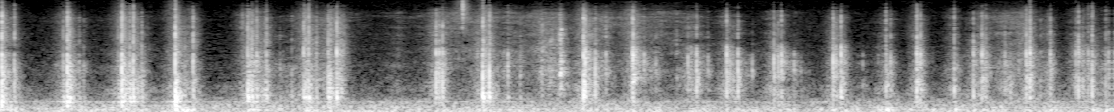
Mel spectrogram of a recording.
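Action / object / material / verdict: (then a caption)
tap / thick paperback book with glossy card cover / paper / none. Fingertips and nails tap quickly and lightly on the glossy card cover of a thick paperback graphic novel, "A Drifting Life," a solid block of paper pages held in both hands. A steady stream of soft, dry taps is heard, each a short bright click over a dull low thud, with a faint low hum underneath.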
